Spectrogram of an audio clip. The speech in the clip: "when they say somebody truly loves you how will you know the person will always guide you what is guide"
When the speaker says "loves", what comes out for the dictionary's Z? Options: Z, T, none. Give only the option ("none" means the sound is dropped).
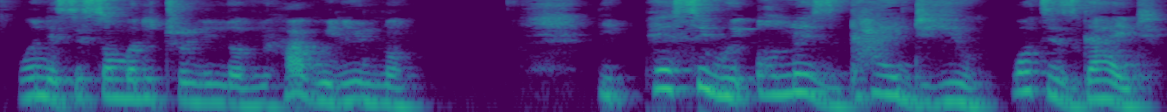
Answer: none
